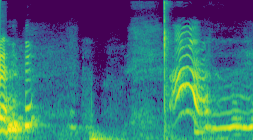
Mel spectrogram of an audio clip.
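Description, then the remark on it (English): A single sharp slap of a hand against another person's hand during stim clapping cuts in mid-clip, immediately followed by a loud rising vocal yelp, with casual voices talking before and after. “You just hit my hand while I was stim clapping.”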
